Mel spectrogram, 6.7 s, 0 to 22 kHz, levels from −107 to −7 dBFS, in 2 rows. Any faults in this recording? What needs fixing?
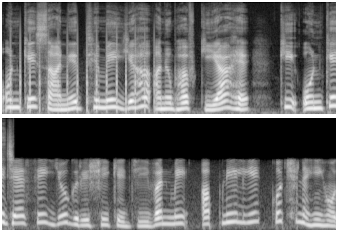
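From 0.08 to 1.53 s a train of clicks ticks over the speech at a steady 10.4 per second, around fifteen sharp pops that peak roughly 10 dB above the voice and carry on through the gaps between syllables. Pulses this alike and this regular point to electrical interference, likely from nearby equipment or a faulty connection or power supply. Moving the interface and cables away from other gear, or fixing the faulty connection, should stop it.

Right after "कि उनके", at 3.45 s, the input switched to a poorer device with no gap at the switch. The speech turns dull and boxy for the rest of the clip because nothing above 4.6 kHz gets through, and it drops by about 5 dB. A new noise floor also sits roughly 40 dB under the voice. The likely cause is the system changing microphones, or a headset dropping into its narrowband call profile. 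Locking the input device for the whole session would prevent it.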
